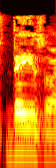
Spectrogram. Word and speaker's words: Baszler: I wanted to say Baszler or Baszier, but it's Baszler.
